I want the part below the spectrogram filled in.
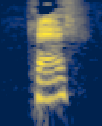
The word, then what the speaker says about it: cache: Cache? How do you say that? – Cache. – Cache sounds like sachet.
